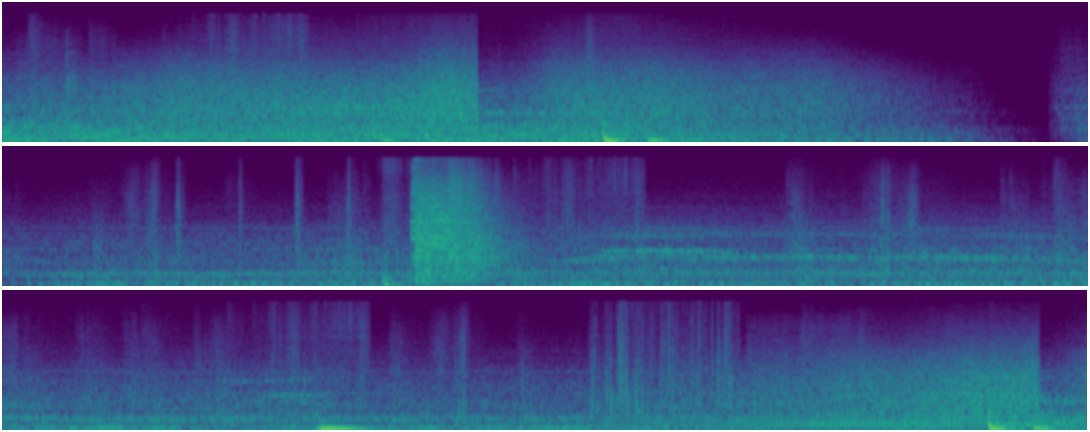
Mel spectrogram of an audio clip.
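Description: Strong wind howls through a blizzard.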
